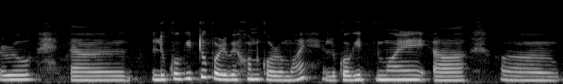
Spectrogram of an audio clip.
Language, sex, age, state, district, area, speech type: Assamese, female, 18-30, Assam, Lakhimpur, rural, spontaneous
